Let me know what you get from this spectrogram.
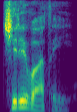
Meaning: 1. fraught (with) 2. pregnant
- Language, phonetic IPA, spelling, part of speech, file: Russian, [t͡ɕrʲɪˈvatɨj], чреватый, adjective, Ru-чреватый.ogg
